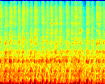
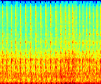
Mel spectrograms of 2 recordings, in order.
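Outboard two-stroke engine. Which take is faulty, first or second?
second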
